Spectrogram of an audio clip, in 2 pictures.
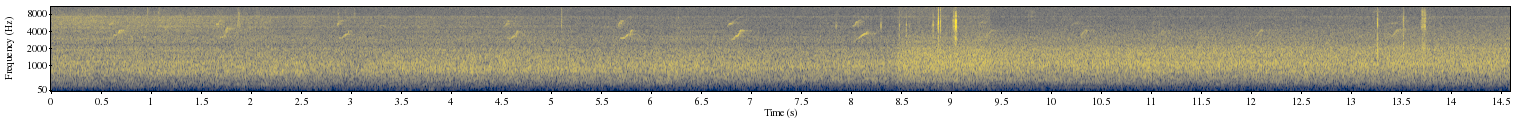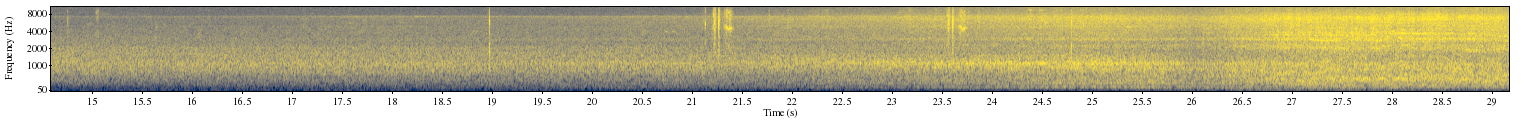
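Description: A diesel train rumbles as it approaches and passes close by, growing louder.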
